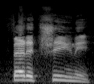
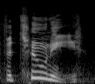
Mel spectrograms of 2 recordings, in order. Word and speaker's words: Fettuccine: Fettuccine. Thank you. I thought it was pronounced Fettuni. Like Fettuni Alfredo.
